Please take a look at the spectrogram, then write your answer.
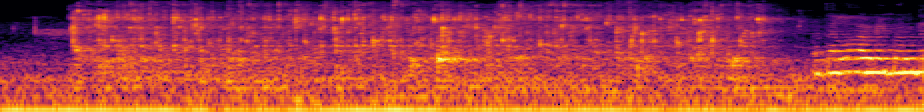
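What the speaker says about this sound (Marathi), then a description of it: "हवेच्या दाबाने पाणी बाहेर पडले" Water pushed out of a bottle by air pressure streams through a tap in a steady splashing gush for several seconds, then cuts off, leaving a brief ringing tone.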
